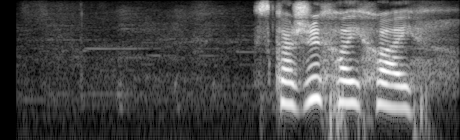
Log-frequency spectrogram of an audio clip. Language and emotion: Russian, neutral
